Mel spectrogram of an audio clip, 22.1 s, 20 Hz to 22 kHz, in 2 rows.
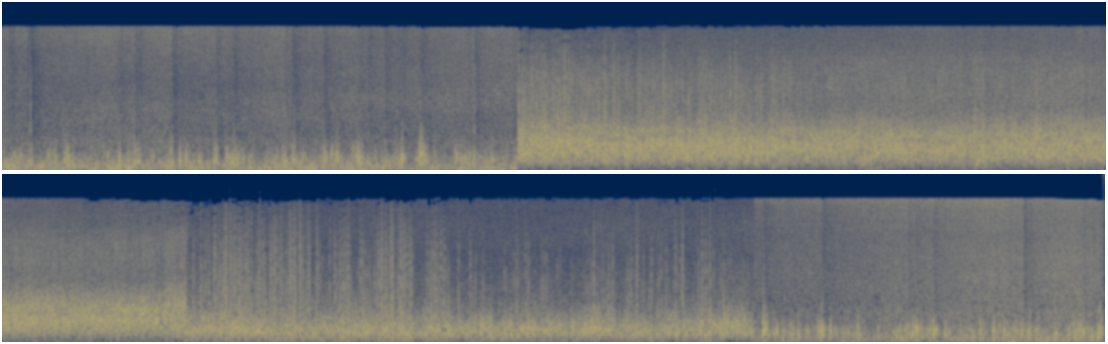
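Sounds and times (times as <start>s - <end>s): wind rumbling on microphone: 0.0s - 22.0s
surf breaking on shore: 2.5s - 13.0s, 18.6s - 22.0s.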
